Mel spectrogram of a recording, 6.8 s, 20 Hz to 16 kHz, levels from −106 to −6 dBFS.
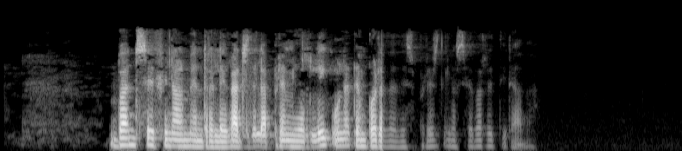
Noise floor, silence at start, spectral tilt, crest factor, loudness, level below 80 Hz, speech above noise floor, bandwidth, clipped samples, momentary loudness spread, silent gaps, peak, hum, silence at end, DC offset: under -90 dBFS; 1.1 s; -6 dB/octave; 24 dB; -23 LUFS; -68 dBFS; over 65 dB; 8 kHz; under 0.1%; 5 LU; none; -2 dBFS; none; 2 s; under 0.1%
